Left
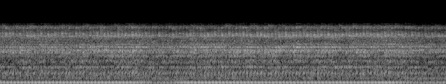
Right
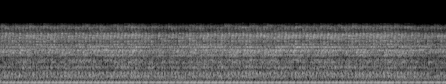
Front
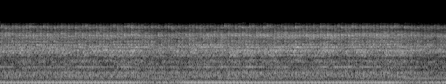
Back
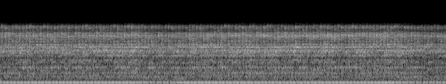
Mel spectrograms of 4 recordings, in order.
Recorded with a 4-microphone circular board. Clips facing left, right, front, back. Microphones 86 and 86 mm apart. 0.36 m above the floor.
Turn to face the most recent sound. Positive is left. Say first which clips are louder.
# right 2 dB, even
turn(degrees=-90)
